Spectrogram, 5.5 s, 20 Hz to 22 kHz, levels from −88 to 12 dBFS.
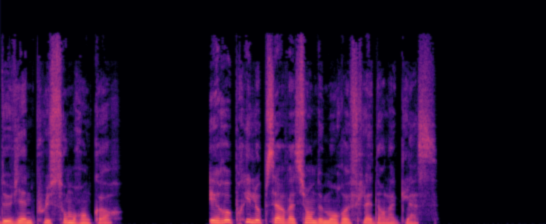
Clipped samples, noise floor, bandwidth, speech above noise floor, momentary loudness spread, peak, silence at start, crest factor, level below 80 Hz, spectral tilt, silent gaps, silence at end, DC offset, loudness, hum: under 0.1%; -84 dBFS; 19 kHz; 64 dB; 10 LU; -6 dBFS; 0 s; 16 dB; -62 dBFS; -5 dB/octave; none; 1.1 s; under 0.1%; -21 LUFS; none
